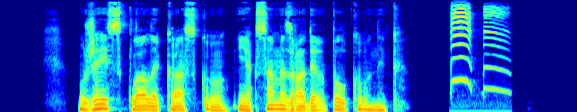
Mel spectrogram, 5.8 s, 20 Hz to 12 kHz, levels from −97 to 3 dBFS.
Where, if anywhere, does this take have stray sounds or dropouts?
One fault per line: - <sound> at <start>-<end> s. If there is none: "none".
- squeak at 4.5-5.1 s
